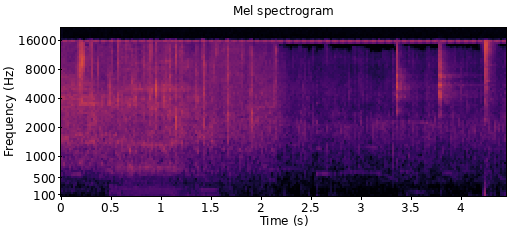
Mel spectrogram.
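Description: Audience applauding, dying away by about halfway through, with a few stray claps near the end.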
